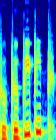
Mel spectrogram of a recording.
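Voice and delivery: short spoken boops rising into beeps; imitated forklift beeps. Mocking a dull episode of forklift driving, imitated beeps. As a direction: play the machine, beeping along playfully. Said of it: "driving a forklift".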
